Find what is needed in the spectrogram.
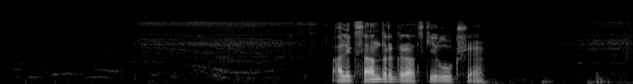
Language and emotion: Russian, neutral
